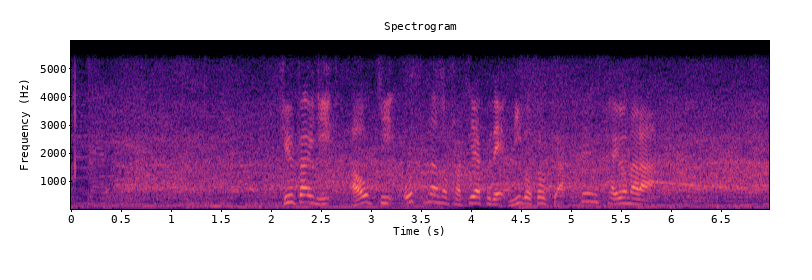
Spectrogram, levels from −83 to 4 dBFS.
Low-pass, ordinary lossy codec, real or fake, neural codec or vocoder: 5.4 kHz; AAC, 32 kbps; fake; codec, 16 kHz, 6 kbps, DAC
